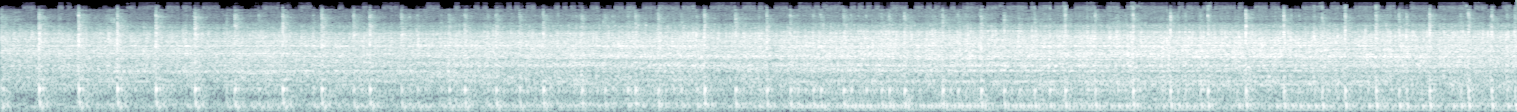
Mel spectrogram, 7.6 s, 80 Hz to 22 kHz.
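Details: 1975 Bultaco Sherpa T 350 type 159 two-stroke single after rebuild: crisp, even popping at a steady brisk beat, no knocks or rattles, running cleanly and healthy.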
